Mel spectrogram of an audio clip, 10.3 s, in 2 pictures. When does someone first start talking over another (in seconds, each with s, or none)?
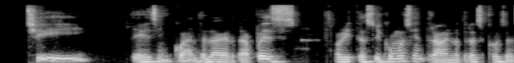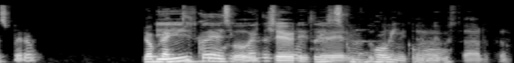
6.7 s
